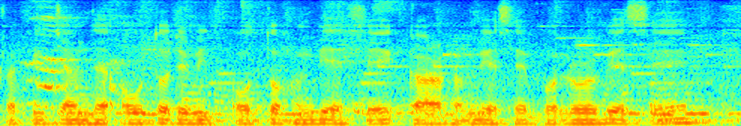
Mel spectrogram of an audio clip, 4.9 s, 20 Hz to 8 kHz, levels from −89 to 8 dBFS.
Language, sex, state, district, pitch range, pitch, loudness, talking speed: Nagamese, male, Nagaland, Dimapur, 80-85 Hz, 85 Hz, -14 LUFS, 120 wpm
